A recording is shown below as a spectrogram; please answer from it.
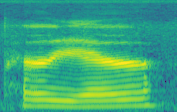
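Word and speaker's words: Perrier: like at the the I think it's pronounced pari air the tonic water or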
